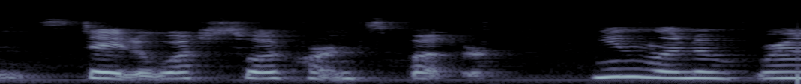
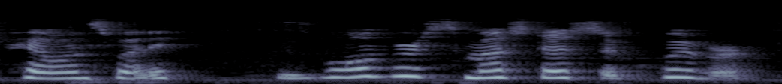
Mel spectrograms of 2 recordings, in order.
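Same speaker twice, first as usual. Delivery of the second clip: ordinary delivery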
